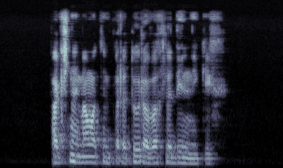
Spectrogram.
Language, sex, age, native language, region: Slovenian, male, 18-29, Slovenian, Central Slovenia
